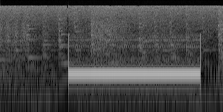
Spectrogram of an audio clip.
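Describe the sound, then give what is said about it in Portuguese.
Telephone ringing tone on a call: a single loud, steady mid-pitched tone lasting about one second, alone, with faint background hiss before and after. “Peraí, chama, chama, chama, chama.”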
